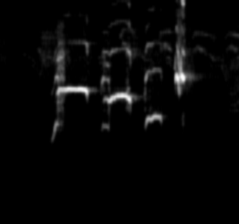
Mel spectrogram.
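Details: Oriental magpie-robin in ngeplong style song, a lure for young untrained birds: three clear whistled notes, each slightly lower than the last, ending in a sharp bright chirp, with faint background hum.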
